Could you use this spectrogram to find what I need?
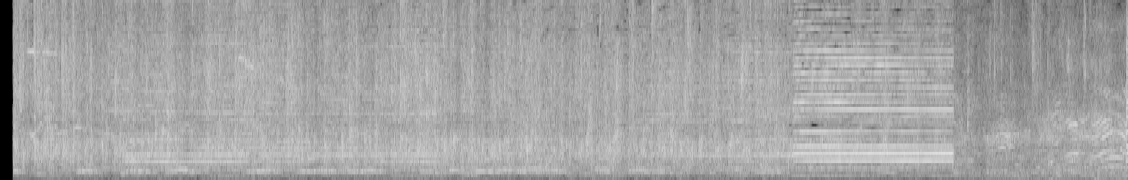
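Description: A stadium crowd cheers and chants loudly outdoors.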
